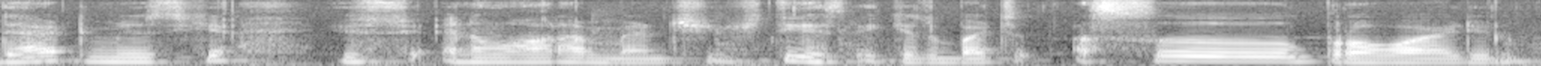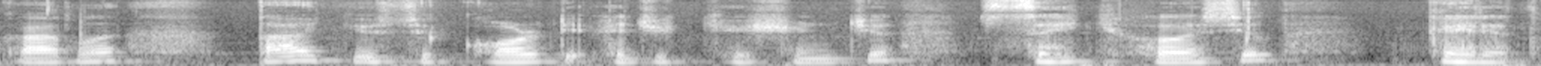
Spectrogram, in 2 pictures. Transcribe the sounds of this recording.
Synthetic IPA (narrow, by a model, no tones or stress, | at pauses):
d̪ɛːʈmizkʲi | jusuʔɐnʋaːɾaːmeɳt͡ʃʰit͡ʃi̥t̪iɡɐsekʲizbɐt͡ʃɐt̪ɐsɨlpɾoʋaːjɖiŋkɐɾnɨ | t̪aːkijusukwaːlʈiʔed͡ʒukʲeːʃɐnt͡ʃisɐɦikʲhəːsil | kɐɦiɾʲet̪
